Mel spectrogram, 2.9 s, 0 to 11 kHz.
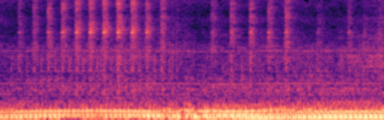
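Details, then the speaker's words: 6th-gen Nissan Maxima, manual, with four-inch intake and gutted intake manifold, just started: quick, steady light ticking from the engine over a rough, low idle. "so as you can hear we got we got some ticking coming from the motor"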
